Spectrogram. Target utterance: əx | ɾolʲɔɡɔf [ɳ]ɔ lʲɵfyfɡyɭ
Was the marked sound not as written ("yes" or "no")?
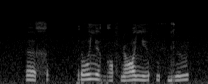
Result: no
